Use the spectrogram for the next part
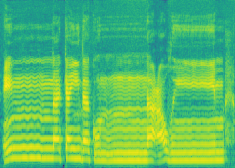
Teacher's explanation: اس کے اوپر دو پیش تھا تو وقف کی صورت میں اس کو ہم نے ساکن بنایا، عارضی سکون دے دی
